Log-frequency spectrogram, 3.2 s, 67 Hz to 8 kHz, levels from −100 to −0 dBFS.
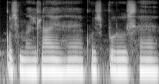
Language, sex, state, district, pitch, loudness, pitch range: Hindi, male, Chandigarh, Chandigarh, 140 Hz, -11 LUFS, 135-140 Hz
